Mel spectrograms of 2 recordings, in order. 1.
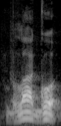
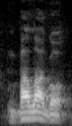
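Звуки б и л соединены без гласного. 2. Полный гласный А отделяет б и л.

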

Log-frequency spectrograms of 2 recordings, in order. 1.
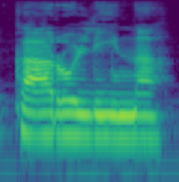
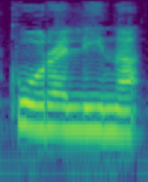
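Имя произносится как Caroline. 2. Имя произносится как Coraline. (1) "а не Каролина" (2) "Меня зовут Каролина"

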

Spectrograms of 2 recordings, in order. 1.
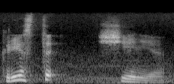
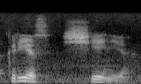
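В слове есть звук т перед shch. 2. В слове нет звука т перед shch. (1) "называют не крестщение" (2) "а крестщение. То есть крестщение, буквы «Т» там нет"

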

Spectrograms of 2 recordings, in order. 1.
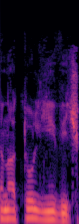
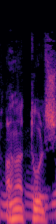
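Отчество произносят полностью, каждый слог. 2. Отчество произносят сокращённо, слоги пропускают. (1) "не Анатольевич" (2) "сокращать"

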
